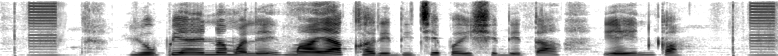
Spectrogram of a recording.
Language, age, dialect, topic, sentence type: Marathi, 18-24, Varhadi, banking, question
